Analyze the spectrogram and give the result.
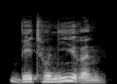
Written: concrete

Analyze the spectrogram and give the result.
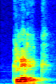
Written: clerk

